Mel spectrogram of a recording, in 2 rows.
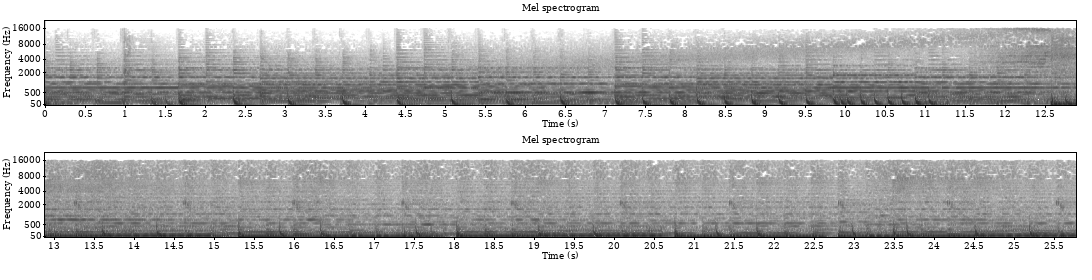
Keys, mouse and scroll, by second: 0.1 click, 1.7 scroll up 1, 2.2-4.0 drag, 4.0 ctrl+z, 4.6-6.4 drag, 6.6 scroll down 1, 7.0 space, 7.0 click, 7.2 space, 7.6-9.1 drag, 10.1-10.8 scroll down 1, 10.8-12.0 drag, 12.6 alt+scroll down 1, 12.8 space, 13.3 click, 20.9 click, 21.6 ctrl+s, 21.9 click, 22.2 alt+scroll up 1, 22.3 scroll down 1, 22.6 click, 24.1 click, 24.2 space, 24.7 click.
